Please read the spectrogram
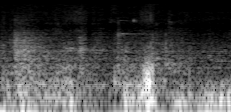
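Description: Faint hall room noise with scattered soft knocks and one low thud about one and a half seconds in.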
